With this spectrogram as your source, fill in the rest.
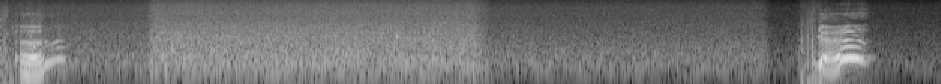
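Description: Water rushes and splashes over a waterfall.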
